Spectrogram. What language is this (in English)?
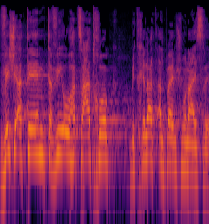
Hebrew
